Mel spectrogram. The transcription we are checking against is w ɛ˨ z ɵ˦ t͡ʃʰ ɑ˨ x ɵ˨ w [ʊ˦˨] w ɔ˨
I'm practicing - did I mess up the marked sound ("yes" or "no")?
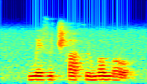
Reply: yes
